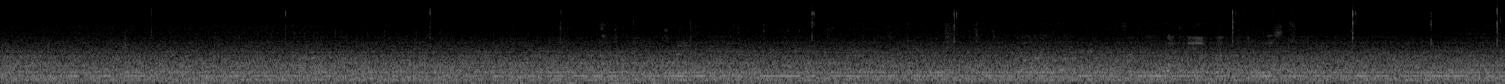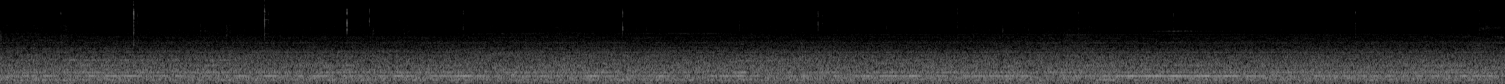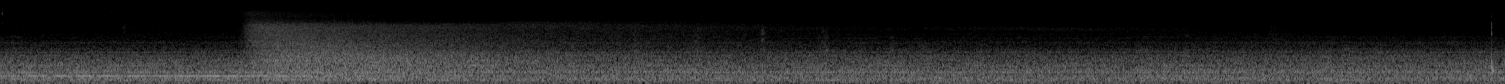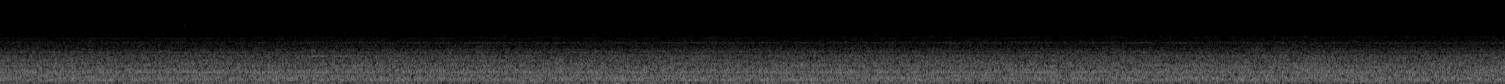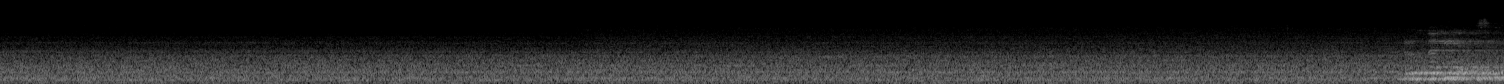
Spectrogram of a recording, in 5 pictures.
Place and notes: {"title": "Estació de França", "date": "2011-01-26 12:46:00", "description": "Mythical ferroviary Station. Long reverbs and echoing", "latitude": "41.38", "longitude": "2.19", "altitude": "20", "timezone": "Europe/Madrid"}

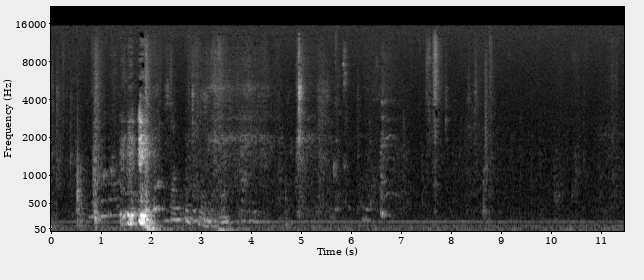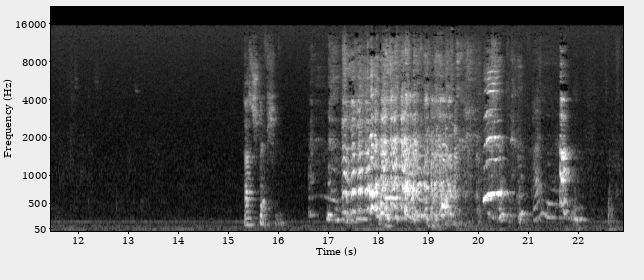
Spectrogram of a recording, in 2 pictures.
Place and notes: {"title": "Der Kanal, Weisestr. 59. Auschschnitt aus dem 4. Synergeitischen Symposium - Der Kanal, Ausschnitt aus dem 7. Synergeitischen Symposium", "date": "2011-12-17 22:33:00", "description": "This is the second text, entitled ::Das Stöffchen::", "latitude": "52.48", "longitude": "13.42", "timezone": "Europe/Berlin"}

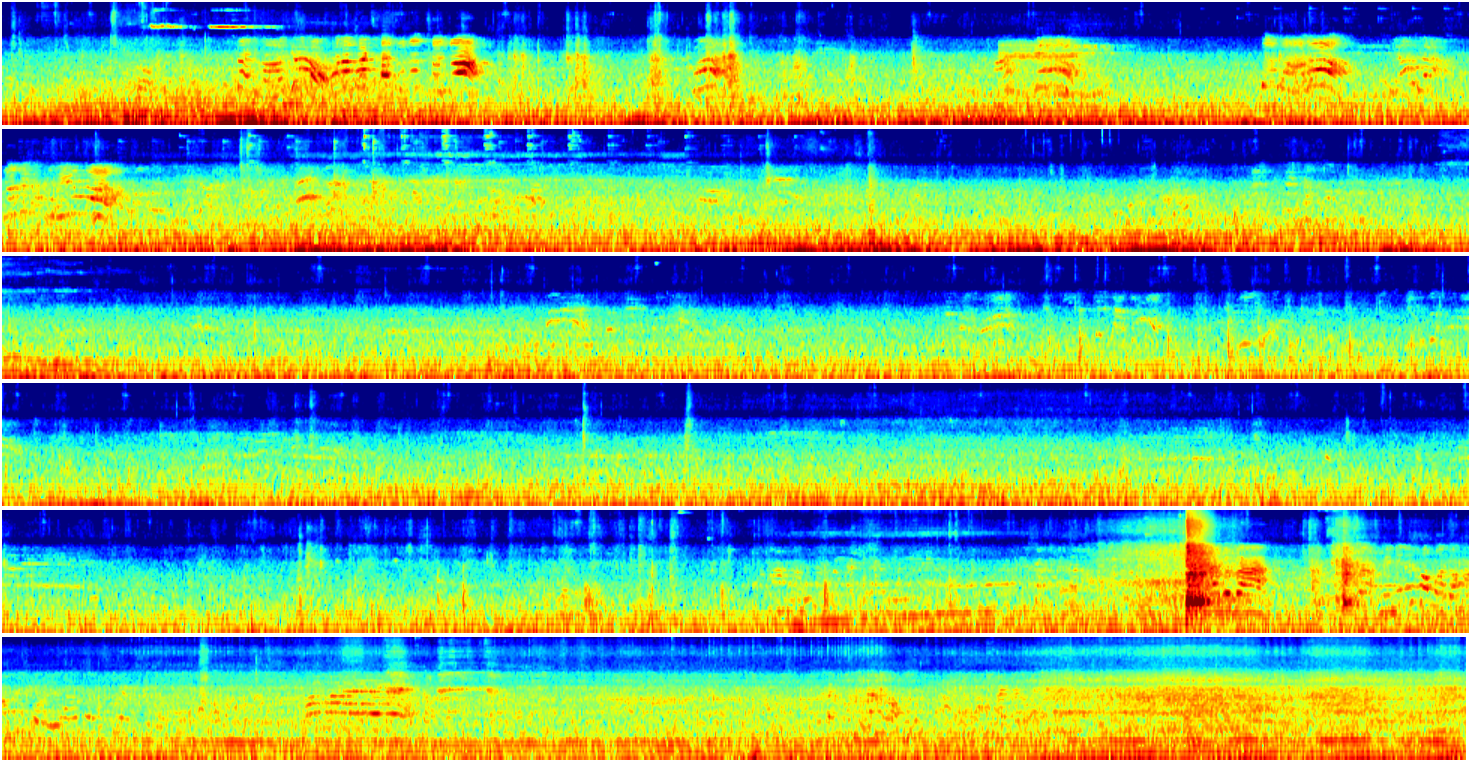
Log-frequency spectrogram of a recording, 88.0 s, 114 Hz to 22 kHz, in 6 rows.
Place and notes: {"title": "Zi Hua Road, Shanghai - in the Street", "date": "2013-11-29 16:39:00", "description": "Walking through the streets in traditional markets, Binaural recording, Zoom H6+ Soundman OKM II", "latitude": "31.23", "longitude": "121.48", "altitude": "7", "timezone": "Asia/Shanghai"}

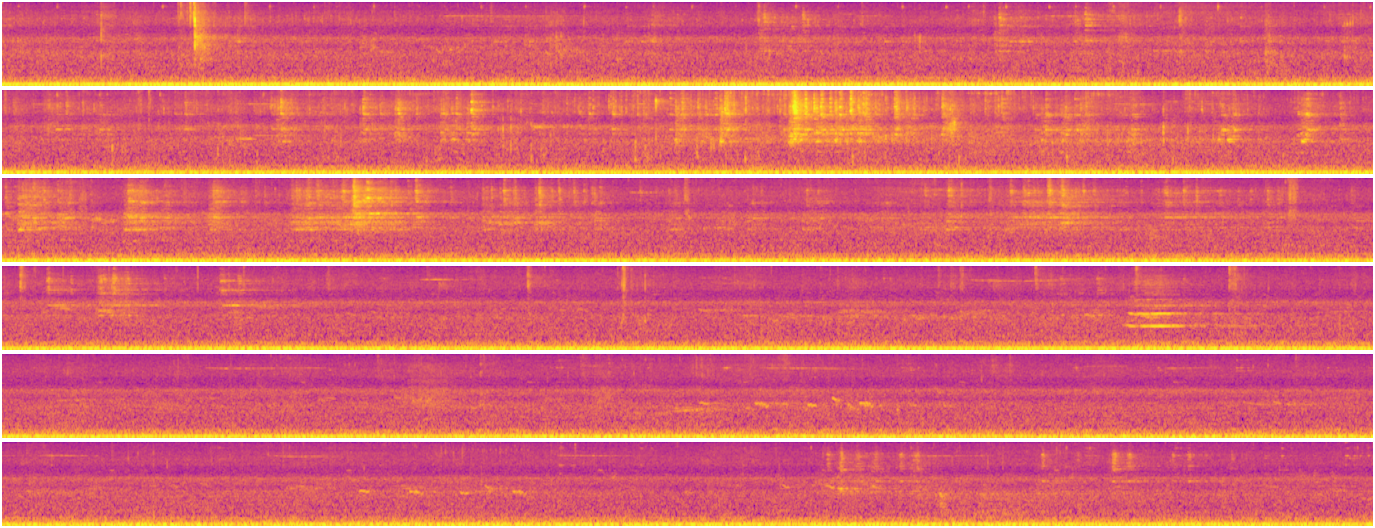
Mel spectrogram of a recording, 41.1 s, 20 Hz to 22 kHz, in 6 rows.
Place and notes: {"title": "鹽埕區新化里, Kaoshiung City - Morning streets", "date": "2014-05-14 06:29:00", "description": "Birds singing, Morning pier, Sound distant fishing, People walking in the morning, Bicycle", "latitude": "22.62", "longitude": "120.28", "altitude": "4", "timezone": "Asia/Taipei"}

